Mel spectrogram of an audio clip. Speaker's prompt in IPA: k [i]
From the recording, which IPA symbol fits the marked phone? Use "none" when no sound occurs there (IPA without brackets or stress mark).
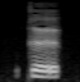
ɨ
